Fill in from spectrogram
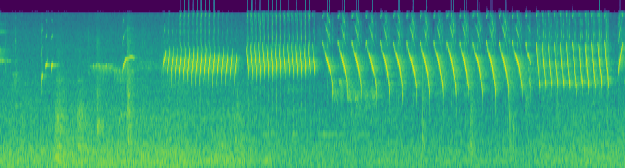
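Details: Faint scattered notes give way to two loud, steady buzzy trills. A cenkok-style canary then sings a fast run of descending whistled sweeps and a closing rattling trill.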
